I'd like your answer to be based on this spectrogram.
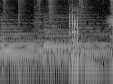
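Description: A voice imitates a pig's oink in a farm animal game for children, giving one short nasal grunt in the middle of a quiet moment.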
